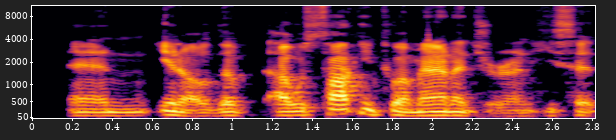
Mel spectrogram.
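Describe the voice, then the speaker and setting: A man speaks with a slight Colombian accent and a fairly low pitch. The recording is very clean with a silent background. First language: Spanish. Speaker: corporate trainer. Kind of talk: podcast interview. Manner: halting, many fillers.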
